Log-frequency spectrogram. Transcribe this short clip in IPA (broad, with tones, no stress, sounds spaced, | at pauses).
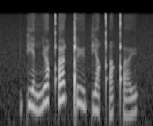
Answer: pʲ ɛ˧˩ n y˥˧ qʼ y˥ ǃ y˥˧ pʲ a˧ qʼ i˩˧ qʼ y˩˧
